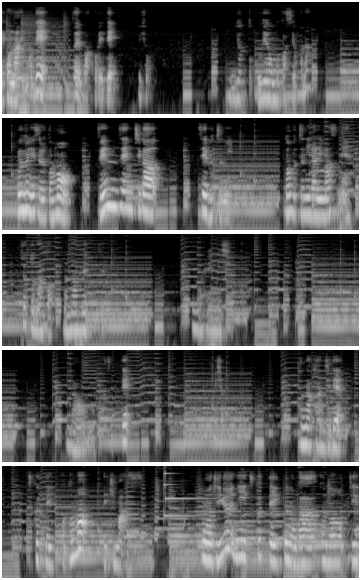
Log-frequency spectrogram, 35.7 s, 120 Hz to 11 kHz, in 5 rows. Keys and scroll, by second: 0.4 ctrl+z, 15.7 ctrl+z.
